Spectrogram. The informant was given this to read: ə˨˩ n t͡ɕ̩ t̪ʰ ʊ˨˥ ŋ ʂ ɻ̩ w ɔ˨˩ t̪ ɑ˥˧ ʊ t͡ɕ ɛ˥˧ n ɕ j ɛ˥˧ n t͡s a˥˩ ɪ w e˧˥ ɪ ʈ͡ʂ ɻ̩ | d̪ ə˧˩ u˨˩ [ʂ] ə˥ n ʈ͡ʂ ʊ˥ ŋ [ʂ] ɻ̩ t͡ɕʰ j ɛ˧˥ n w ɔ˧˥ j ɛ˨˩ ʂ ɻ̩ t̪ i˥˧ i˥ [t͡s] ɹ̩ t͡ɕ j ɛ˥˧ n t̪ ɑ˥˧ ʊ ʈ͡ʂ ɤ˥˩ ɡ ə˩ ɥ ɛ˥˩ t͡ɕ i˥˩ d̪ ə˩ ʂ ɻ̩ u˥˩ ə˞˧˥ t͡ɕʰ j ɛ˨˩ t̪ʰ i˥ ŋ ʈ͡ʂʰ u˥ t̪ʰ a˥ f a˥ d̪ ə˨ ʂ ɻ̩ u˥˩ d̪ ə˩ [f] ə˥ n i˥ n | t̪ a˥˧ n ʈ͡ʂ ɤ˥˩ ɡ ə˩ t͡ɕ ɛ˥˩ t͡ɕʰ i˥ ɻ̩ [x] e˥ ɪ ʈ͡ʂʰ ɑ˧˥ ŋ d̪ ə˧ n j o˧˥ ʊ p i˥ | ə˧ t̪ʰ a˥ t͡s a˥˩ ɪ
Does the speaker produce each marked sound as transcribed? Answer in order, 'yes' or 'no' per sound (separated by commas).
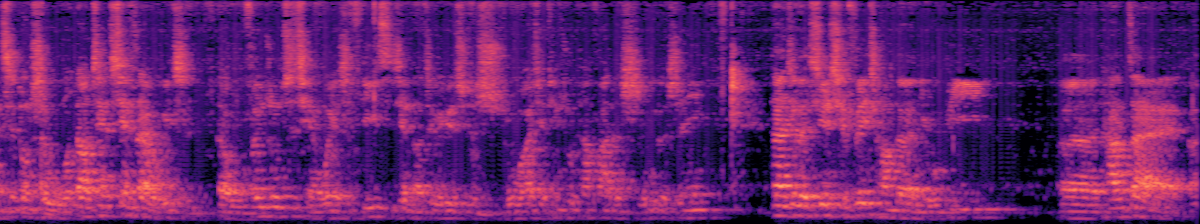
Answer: no, no, no, no, no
